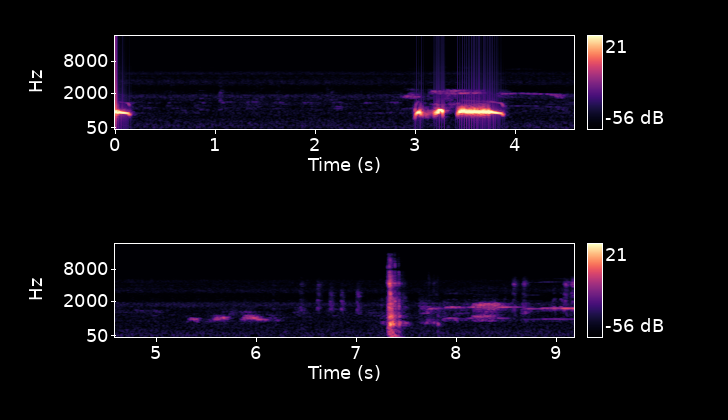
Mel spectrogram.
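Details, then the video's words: Decoy spotted dove calling in the thúc bổi style: one low cooing phrase of two short throaty notes and a longer rolling coo, then quiet, with faint chirps from other birds and a sharp click afterwards. "tiếng cu mồi thúc bổi, cu gáy mồi cây"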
